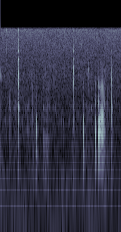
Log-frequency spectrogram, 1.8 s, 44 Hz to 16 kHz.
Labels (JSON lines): {"label": "biophony, knock croak", "recorder": "SoundTrap 300"}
